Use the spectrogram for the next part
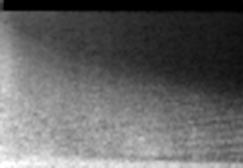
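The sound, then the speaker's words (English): A loud cannon blast goes off, a deep booming report followed by a long rumbling decay that rolls away over a couple of seconds, with no voices. “I put in these cannon sounds because this is a big moment for everyone learning my opinion on Benjamin Franklin.”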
